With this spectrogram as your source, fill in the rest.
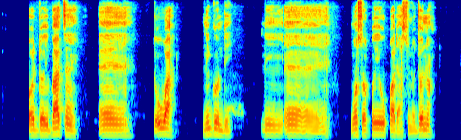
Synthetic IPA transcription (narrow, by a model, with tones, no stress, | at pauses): ɔ˨dɔ˨i˨ba˨˦tɛ̃˦˨ | ɛ˦ | to˦wa˦˨ | nĩ˦ɡo˦˨n̩˨de˨ | nĩ˧ɛ˦ | w̃ɔ̃˧sɔ˧k͡pe˦o˦k͡pa˨˧˨da˨sũ˨lɔ̃˨d͡ʒɔ˨˦nã˦˨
